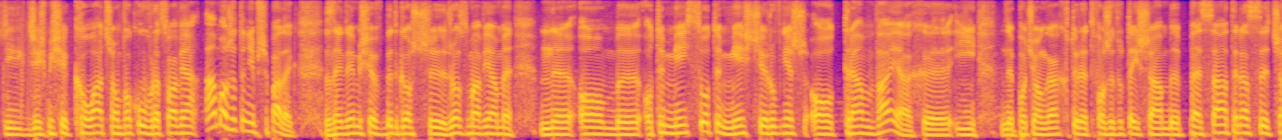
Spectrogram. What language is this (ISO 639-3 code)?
pol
